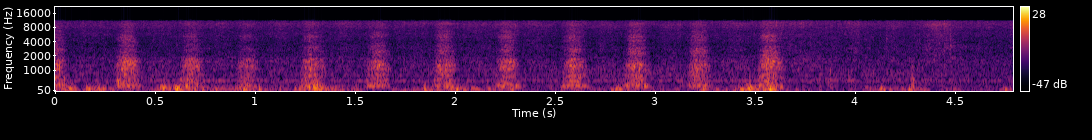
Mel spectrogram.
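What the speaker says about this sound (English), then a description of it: "Folks, this is a lot of bees." A dense mass of honeybees from a large hive being removed buzzes loudly and close, a continuous droning hum pulsing in quick irregular waves, with no voices.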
